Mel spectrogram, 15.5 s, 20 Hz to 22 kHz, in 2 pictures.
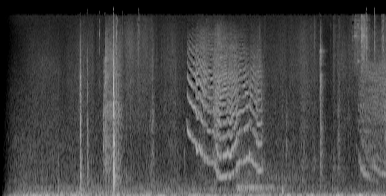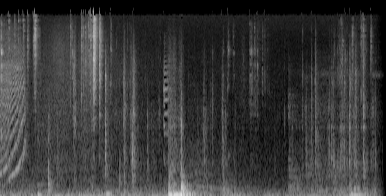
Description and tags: open front door close creak
Here I enter a house, so you here the lock and keys. Then creaking. Of course the environment sound changes dramatically when you go inside.
Recorded with Sound Devices 722 HD recorder and a Sennheiser MKH-415T Shotgun microphone
door, front, squeak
